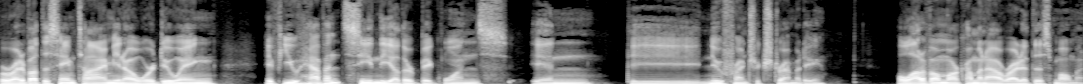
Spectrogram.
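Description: On a very clean recording with a silent background, a man speaks with very even loudness at a moderate pace. His pitch is fairly low and his intonation fairly even. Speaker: film podcast co-host. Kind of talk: casual chat. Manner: rambling.

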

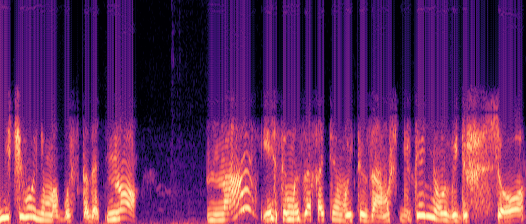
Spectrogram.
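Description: Amid noticeable background noise, a woman talks at a fairly quick pace with a fairly high pitch and very wide pitch swings. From Chechnya. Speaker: caller. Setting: phone call.

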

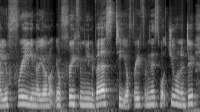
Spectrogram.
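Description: A woman with a British accent speaks at a medium pitch in a very clean recording with a silent background. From England. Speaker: belly dancer. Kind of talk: interview. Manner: animated.

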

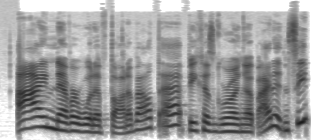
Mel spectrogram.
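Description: The sound is dry and close, with no echo. A woman speaks with a Midwestern American accent. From Cleveland, Ohio. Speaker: executive vice president, former broadcast journalism major. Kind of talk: interview conversation. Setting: studio.

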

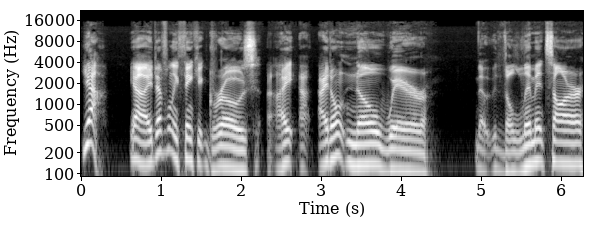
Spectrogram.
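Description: This man has an unremarkable speaking voice at a medium pitch, with lively intonation and a fairly slow pace. The recording is very clean, with a silent background. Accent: American. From Idaho. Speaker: art licensing businessman and podcast producer. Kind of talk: casual chat. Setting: studio.

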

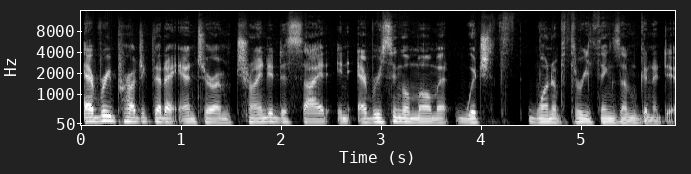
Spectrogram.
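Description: A plain, everyday voice with an American accent, fairly quick in pace and fairly even in intonation. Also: man. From US Midwest, Minnesota. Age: 30s. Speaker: freelance creative director. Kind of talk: casual interview.

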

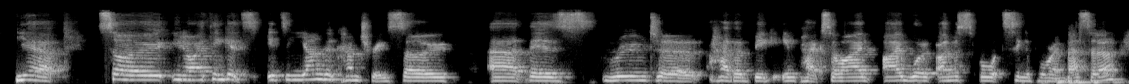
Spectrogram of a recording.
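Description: This woman has an ordinary speaking voice, fairly low in pitch with ordinary pitch variation, and talks at a fairly slow pace with very even loudness. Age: 40s. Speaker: fitness business owner. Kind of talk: interview.

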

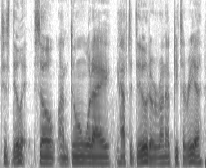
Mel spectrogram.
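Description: The recording is very clean, with a silent background. A man speaks at a moderate pace and a fairly low pitch. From Southern California, Orange County. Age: 40s. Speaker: pizza chef and food truck owner. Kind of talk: casual interview.

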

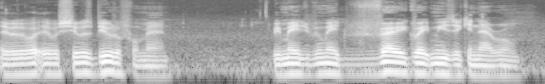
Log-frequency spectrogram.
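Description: Very deep and low in pitch, a man speaks with an American accent and monotone, flat intonation. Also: moderate pace. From New York. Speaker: recording engineer. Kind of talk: casual chat.

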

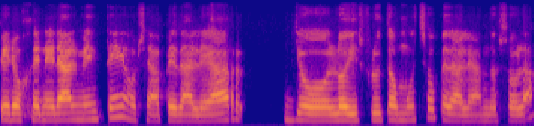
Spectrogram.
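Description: The recording is dry and close with no echo, carrying a woman's fairly low, dark and mellow voice. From Spain, Zaragoza. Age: 30s. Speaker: long-distance bicycle traveller. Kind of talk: interview. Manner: halting, frequent word repetitions.

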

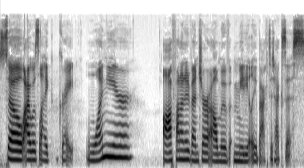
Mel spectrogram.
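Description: A woman with an American accent and medium pitch talks at a moderate pace with ordinary pitch variation in a plain, everyday voice. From Michigan, US Midwest. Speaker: community organizer. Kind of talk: casual chat.

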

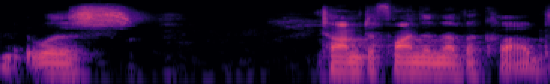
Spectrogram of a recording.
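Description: Speaking at a moderate pace, a man with an Australian accent has a fairly low pitch. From Queensland, Australia (English-born). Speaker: football academy manager and coach. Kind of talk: interview.

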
